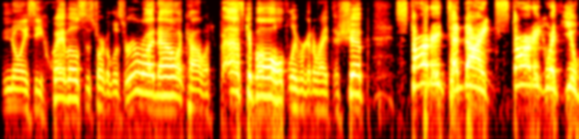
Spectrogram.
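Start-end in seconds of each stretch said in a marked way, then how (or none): 4.9-7.2 high, loud fired-up call; rallying shout. Real, not acted. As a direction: pump the team up. Rallying his team to win.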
